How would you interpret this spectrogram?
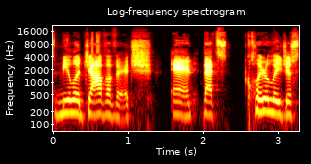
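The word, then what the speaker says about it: Milla Jovovich: of Sandler's last good comedies then we have Mila Jovovich and if you're wondering Brandon why did you pronounce it like that I'll just say that it's because Mila Jovovich is the way she pronounces it and I learned that in the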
